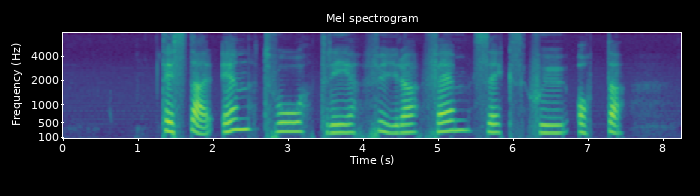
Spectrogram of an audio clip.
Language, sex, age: Swedish, female, 37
